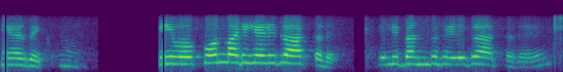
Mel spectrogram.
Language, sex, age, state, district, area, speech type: Kannada, female, 30-45, Karnataka, Udupi, rural, conversation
